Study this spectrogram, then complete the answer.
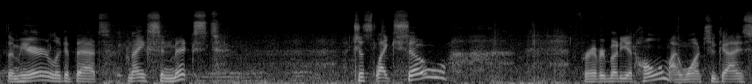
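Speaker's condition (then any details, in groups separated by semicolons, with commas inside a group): No condition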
